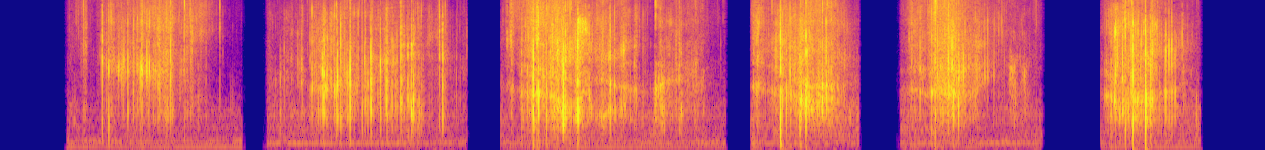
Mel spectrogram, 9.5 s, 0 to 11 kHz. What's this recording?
I made this sound for a short zombie film. It is recorded in studio with a Zoom H4N. Sadly I don't remember which mic I used, but it was close to the source.
Just tell me for what you are using it; I'm curious.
